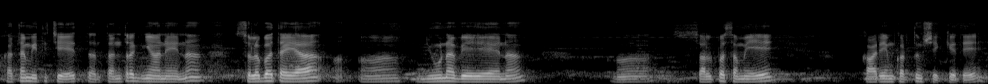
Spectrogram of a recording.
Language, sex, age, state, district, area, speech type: Sanskrit, male, 45-60, Telangana, Karimnagar, urban, spontaneous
